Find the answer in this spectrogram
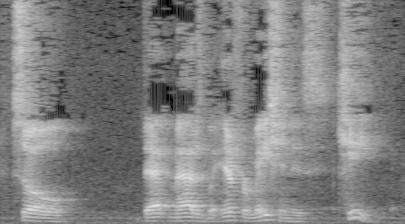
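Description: Speaking with an American accent at a medium pitch, a man is heard through audible room echo and noticeable background noise. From Baltimore, Maryland. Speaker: TV personality and motivator. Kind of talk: casual interview chat. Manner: animated.

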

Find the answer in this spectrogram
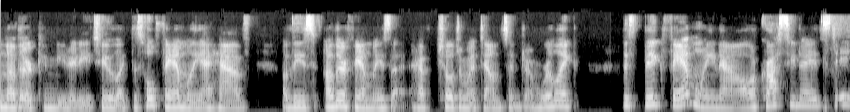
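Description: With a Wisconsin accent, a woman talks at a very fast pace in a somewhat breathy voice with medium pitch and ordinary pitch variation. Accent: Wisconsin Midwestern. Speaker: mom and former teacher. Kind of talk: casual interview.

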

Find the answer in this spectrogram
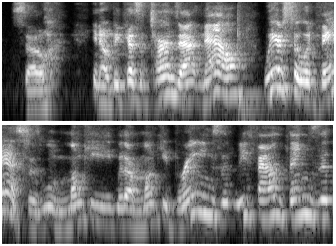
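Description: A man's raised, projected voice, high-pitched with a bright, sharp tone and very wide pitch swings. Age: 30s. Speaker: attorney and political commentator. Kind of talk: casual chat.

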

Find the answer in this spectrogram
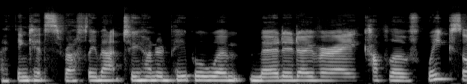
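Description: A woman with an Australian accent speaks at a moderate pace in a bright, sharp tone of medium pitch. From Australia, Northern Territory. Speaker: maritime archaeologist. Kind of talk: interview. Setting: video call.

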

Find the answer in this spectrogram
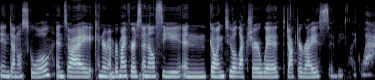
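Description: In a very clean recording with a silent background, a woman with a plain, everyday voice speaks fairly slowly at a medium pitch. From Pittsburgh, Pennsylvania. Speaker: dental resident. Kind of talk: interview.

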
